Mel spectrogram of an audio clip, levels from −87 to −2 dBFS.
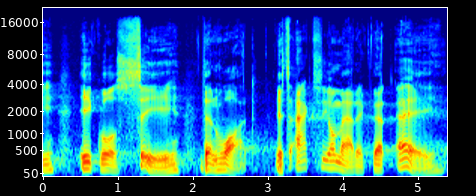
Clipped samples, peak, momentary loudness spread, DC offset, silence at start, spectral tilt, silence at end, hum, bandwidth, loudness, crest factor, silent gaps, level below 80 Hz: under 0.1%; 0 dBFS; 8 LU; under 0.1%; 0 s; -4.5 dB/octave; 0.05 s; none; 18.5 kHz; -22 LUFS; 22 dB; none; -56 dBFS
